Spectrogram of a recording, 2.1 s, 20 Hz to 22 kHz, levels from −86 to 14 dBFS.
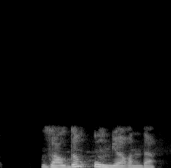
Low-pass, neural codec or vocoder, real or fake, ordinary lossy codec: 5.4 kHz; none; real; Opus, 64 kbps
